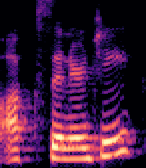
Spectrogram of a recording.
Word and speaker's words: Oxynergy: trouble pronouncing it but it's like oxygen and energy so oxynergy o x y n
